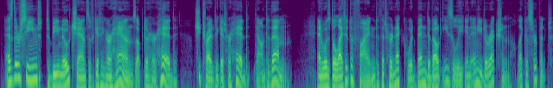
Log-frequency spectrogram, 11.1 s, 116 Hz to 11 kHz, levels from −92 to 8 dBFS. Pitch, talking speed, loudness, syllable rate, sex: 120 Hz, 230 wpm, -20 LUFS, 5.5 syllables/s, male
